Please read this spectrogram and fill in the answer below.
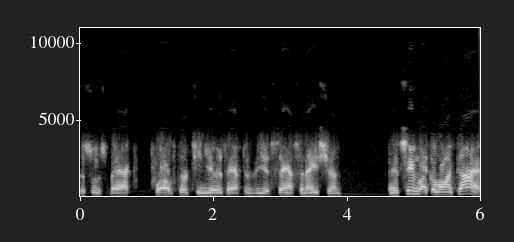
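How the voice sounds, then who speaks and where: At a moderate pace, a man with an American accent talks in a fairly high pitch with fairly even intonation. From US Midwest, Chicago area. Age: 60s. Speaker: interviewee, assassination researcher. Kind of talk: interview.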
